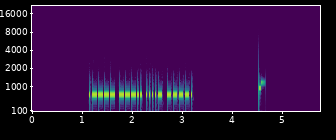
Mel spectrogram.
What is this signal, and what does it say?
Morse code, heard as a keyed tone, about 40 wpm, 700 Hz. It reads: 1849
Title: Numbers - Contest Style - 4-Digit 40wpm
